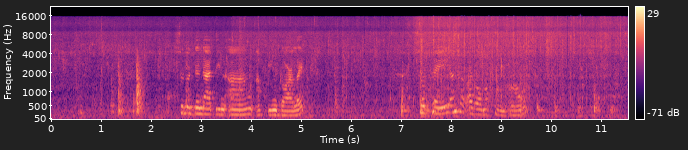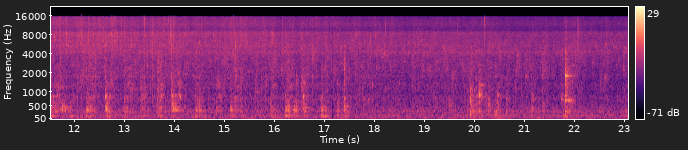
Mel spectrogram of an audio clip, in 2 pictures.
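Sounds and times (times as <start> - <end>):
garlic sizzling in oil: 0.0 - 23.0
wooden spatula scraping wok: 4.0 - 18.1.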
